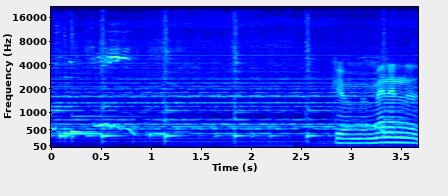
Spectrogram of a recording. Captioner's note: dog whimpers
